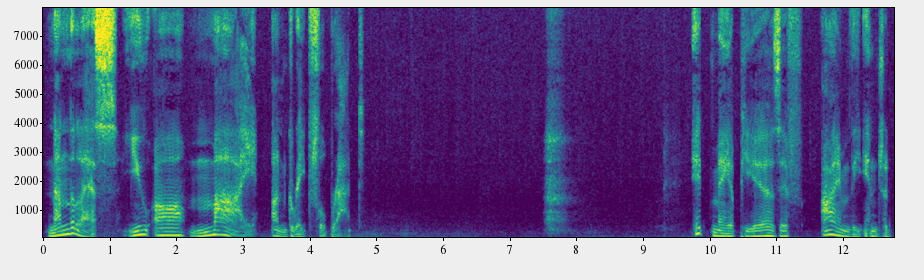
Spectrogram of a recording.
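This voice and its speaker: Man playing a very deep, breathy possessive vampire. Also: a little mellow, exaggerated voice. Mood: smug, possessive. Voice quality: breathy, husky. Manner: haughty, slow, deliberate, theatrical menace. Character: possessive, condescending male vampire lover. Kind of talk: scripted roleplay audio drama monologue.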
